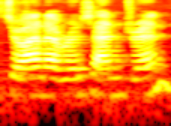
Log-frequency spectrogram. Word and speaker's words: Joanna Rajendren: It's Joanna Rajandrand, if i pronounced your name correctly.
